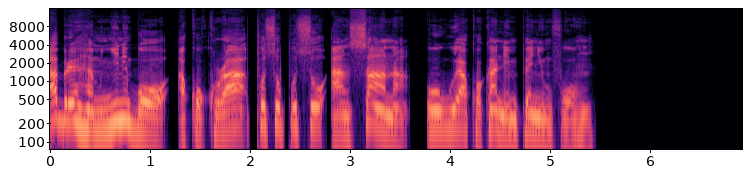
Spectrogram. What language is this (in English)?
Akan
